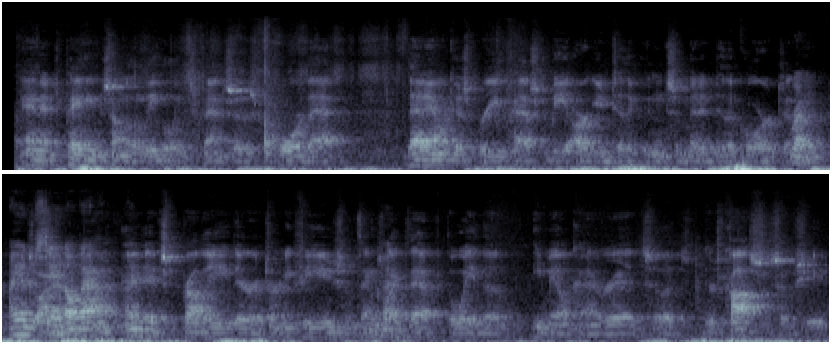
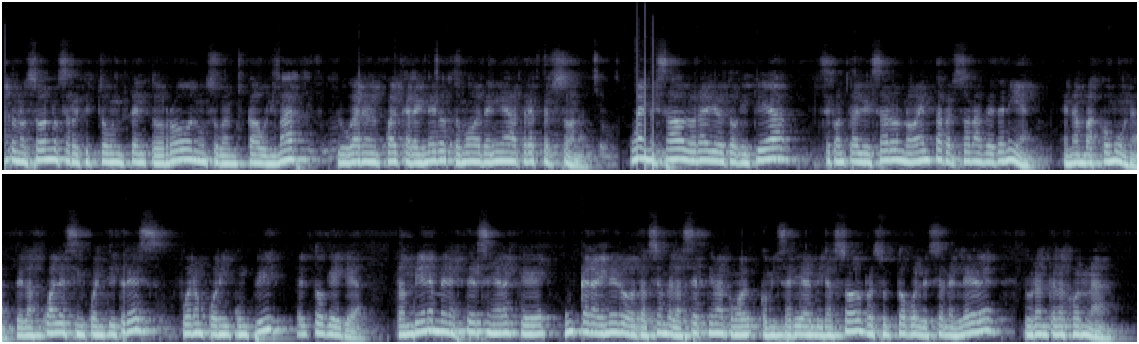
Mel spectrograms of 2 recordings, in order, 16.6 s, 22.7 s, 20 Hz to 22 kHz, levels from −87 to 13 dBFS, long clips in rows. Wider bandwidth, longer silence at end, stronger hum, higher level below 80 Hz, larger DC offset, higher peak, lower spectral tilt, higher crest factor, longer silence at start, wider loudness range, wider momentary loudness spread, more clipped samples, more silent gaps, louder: first, 10.5 kHz vs 6.6 kHz; about the same, 0 s vs 0.1 s; neither; first, -32 dBFS vs -42 dBFS; neither; about the same, -4 dBFS vs -2 dBFS; second, -4.5 dB/octave vs -9.5 dB/octave; first, 22 dB vs 10 dB; first, 0.15 s vs 0 s; first, 8 LU vs 2 LU; first, 12 LU vs 6 LU; neither; neither; second, -31 LUFS vs -13 LUFS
